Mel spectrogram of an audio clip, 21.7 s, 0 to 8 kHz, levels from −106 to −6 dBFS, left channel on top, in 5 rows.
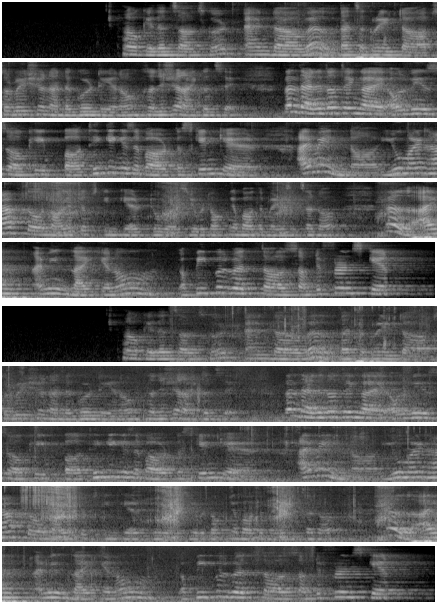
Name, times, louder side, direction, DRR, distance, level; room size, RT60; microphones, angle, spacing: voice 1, 1.2-21.3, left 3 dB, 50° left, 9 dB, 0.6 m, -44 dB
sound 1, 1.7-20.5, right 7 dB, 50° right, 0.3 m, -45 dB
16.0 x 6.7 x 4.2 m, 1.2 s
head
